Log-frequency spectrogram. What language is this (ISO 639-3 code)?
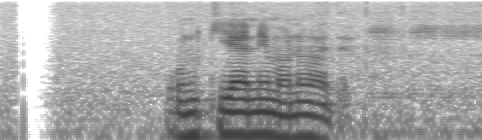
sin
